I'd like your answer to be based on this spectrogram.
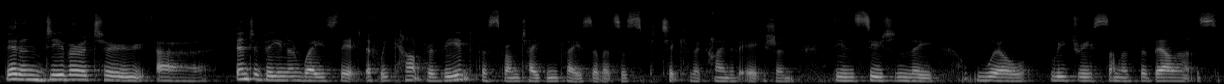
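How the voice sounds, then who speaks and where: A woman from New Zealand speaking on a panel, thoughtful and measured, pausing often to gather her words. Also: fairly low pitch, steady tone, warm tone. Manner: thoughtful, measured, with frequent pauses and fillers. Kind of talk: panel discussion. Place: conference room at a table.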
